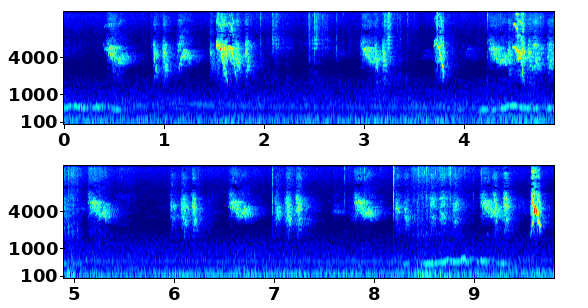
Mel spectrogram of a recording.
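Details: Squabbling house sparrows in a South African backyard give quick, sharp chirps in clusters, some louder and harsher, with a constant low rumble and a thin steady tone underneath.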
